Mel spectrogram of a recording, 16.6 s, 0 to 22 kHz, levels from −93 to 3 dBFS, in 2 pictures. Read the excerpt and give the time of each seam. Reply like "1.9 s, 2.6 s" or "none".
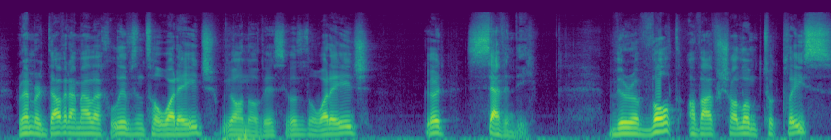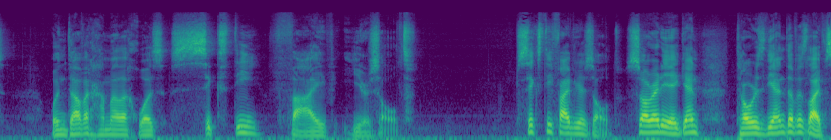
none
